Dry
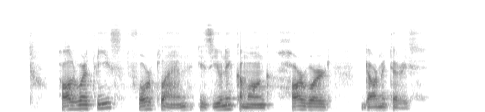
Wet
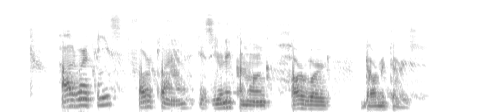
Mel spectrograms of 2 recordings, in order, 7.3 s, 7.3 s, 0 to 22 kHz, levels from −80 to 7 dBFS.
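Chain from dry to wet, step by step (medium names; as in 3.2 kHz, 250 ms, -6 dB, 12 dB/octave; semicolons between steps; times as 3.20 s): pitch bend over the whole clip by +11.5 st ending unshifted; touch-sensitive flanger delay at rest 5.9 ms, full sweep at -28.5 dBFS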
